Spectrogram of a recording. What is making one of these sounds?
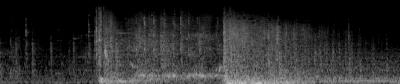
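A piano crashes down onto the floor with a loud jangling thud.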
